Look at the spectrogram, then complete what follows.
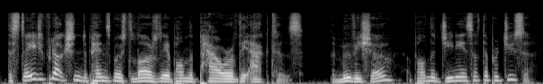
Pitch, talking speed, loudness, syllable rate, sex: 150 Hz, 230 wpm, -17 LUFS, 7.2 syllables/s, male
